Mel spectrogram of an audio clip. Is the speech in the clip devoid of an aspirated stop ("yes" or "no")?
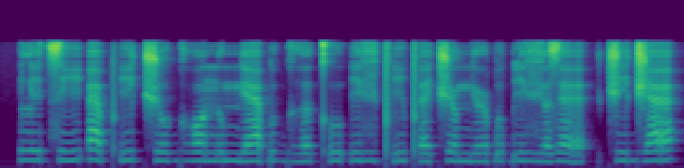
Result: yes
